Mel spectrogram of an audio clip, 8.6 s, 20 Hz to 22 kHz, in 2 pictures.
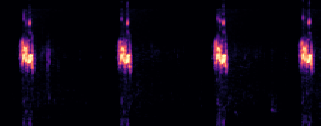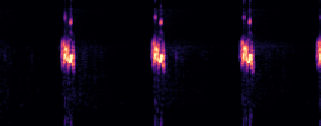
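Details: Osprey pair at their nest on Kent Island, Maryland, 26 July 2018 in the afternoon: eight evenly repeated, shrill, high chirps, about one every 1.2 seconds, over a quiet background.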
